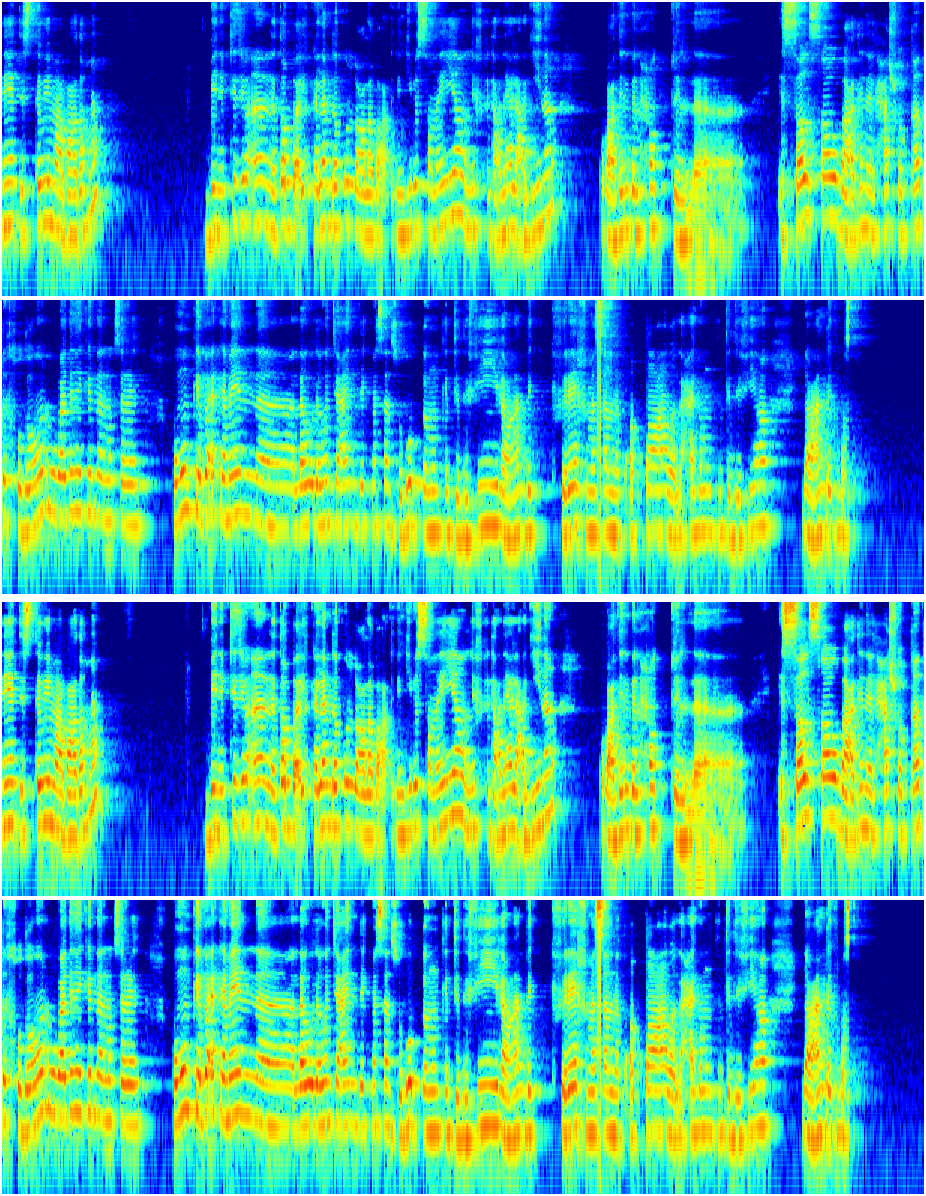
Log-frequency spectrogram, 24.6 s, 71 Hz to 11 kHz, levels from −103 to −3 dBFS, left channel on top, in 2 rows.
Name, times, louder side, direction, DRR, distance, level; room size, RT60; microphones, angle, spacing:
voice 1, 0.0-1.3 2.7-7.5 8.0-9.9 10.3-14.2 14.6-23.6, right 6 dB, 90° right, 0.8 m, -29 dB
25.5 x 18.5 x 7.8 m
head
